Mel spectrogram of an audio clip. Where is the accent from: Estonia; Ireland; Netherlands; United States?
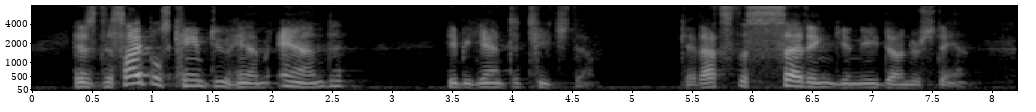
United States; California; That means, like I grew up in the Bay Area, so Chronicle was a San Francisco Chronicle.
